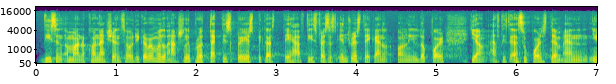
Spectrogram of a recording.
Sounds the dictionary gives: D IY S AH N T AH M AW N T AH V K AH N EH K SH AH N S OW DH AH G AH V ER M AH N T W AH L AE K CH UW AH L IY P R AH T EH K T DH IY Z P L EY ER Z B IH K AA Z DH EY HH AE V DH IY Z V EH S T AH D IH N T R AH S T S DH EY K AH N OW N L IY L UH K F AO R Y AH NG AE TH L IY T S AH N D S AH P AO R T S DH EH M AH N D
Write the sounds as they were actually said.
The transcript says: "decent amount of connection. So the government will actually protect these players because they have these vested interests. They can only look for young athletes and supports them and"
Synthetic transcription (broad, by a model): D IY S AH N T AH M AW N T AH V K AH N EH K SH AH N S OW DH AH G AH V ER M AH L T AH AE K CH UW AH L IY P R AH T EH K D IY S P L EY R S B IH K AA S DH EY HH AE V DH IY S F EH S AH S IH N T R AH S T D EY K AH N OW N L IY L UH K F AO R Y AH NG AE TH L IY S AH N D S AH P AO R T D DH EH M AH N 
